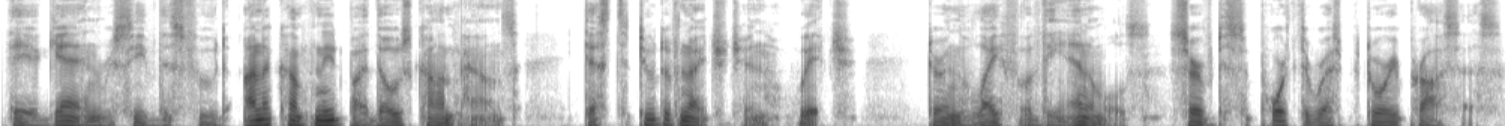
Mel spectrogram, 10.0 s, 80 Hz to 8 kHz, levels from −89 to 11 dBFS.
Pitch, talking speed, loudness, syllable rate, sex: 90 Hz, 150 wpm, -23 LUFS, 5.7 syllables/s, male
